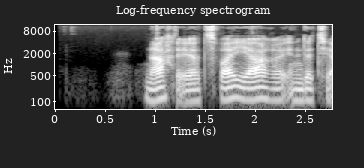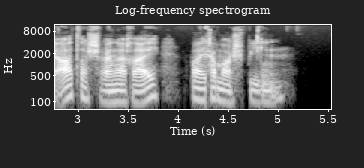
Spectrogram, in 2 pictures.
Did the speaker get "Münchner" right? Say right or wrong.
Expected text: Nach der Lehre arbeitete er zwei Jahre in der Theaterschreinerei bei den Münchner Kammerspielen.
wrong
